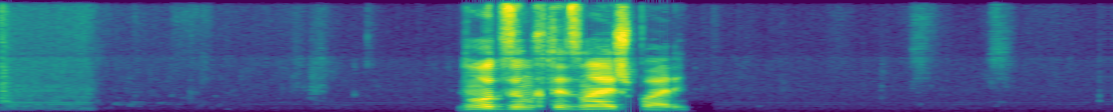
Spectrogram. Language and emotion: Russian, neutral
